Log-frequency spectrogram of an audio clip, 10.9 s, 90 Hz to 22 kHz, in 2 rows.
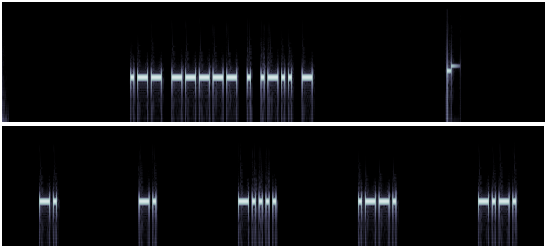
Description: Morse code, heard as a keyed tone, about 36 wpm, spaced as for 15 wpm, 700 Hz. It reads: W0ELT NN6PC
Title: USA Call Signs - 8x Character Spacing - 35wpm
